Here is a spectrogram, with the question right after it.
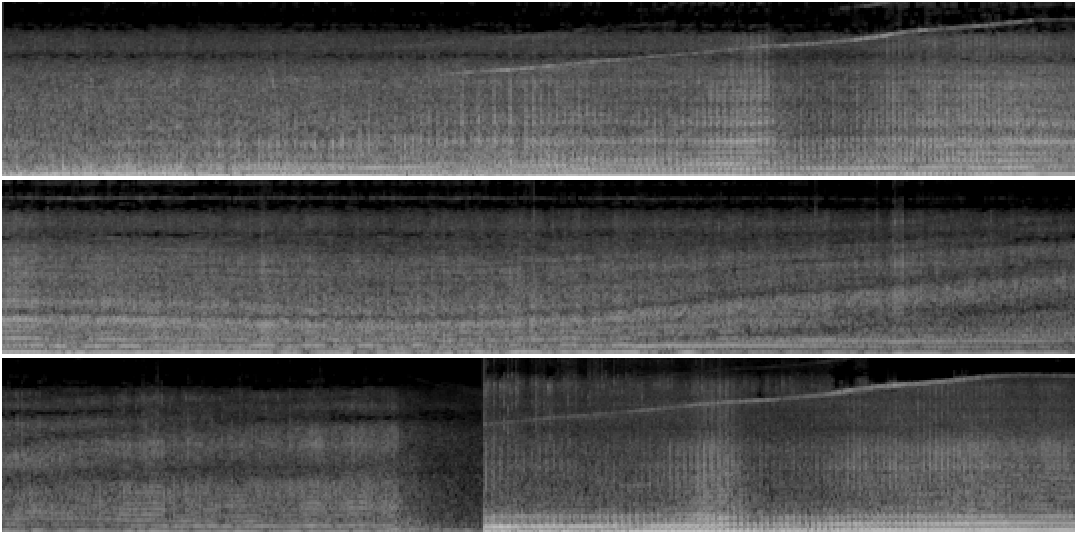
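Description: A cabover semi truck at a sled pull roars loudly and close. Its engine revs rise in a long climbing whine, ease off, then cut out briefly before roaring back up at the end.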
